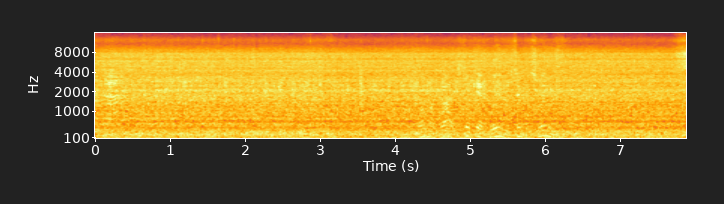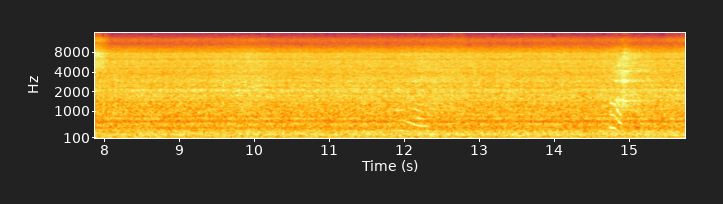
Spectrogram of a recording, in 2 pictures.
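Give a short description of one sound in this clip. Tyres rumble over a gravel road.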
